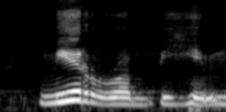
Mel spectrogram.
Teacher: نون ساکن کے بعد را آ گیا کہ تو نون کی آواز ختم ہو گئی بیچ میں سے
